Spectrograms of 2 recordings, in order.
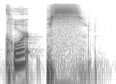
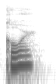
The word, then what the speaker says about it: Corps: I want everyone to know that Logan said corpse instead of core. – The Peace Corps. – It's not pronounced corpse. It's just the Peace Corps. – And why is there a P in there? – I don't know.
